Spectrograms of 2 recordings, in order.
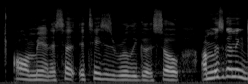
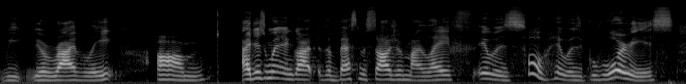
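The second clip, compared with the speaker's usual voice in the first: ordinary delivery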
